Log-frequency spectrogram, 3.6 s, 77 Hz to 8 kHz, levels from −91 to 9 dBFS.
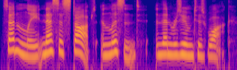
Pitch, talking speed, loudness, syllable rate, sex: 225 Hz, 170 wpm, -20 LUFS, 5.6 syllables/s, female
